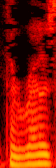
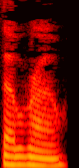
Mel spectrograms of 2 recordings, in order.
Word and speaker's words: Thoreau: famous bronson alcott and throws on each road that Thoreau is pronounced like the word throw Edward Waldo Emerson wrote that the name should be pronounced though Roe with the H sounded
